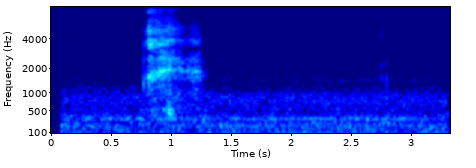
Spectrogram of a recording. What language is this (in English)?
English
